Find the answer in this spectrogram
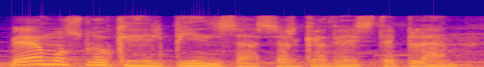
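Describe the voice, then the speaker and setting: A man's voice: on the low side, big pitch swings, moderate pace. An actor playing a commanding male rebel prince seeking counsel in an audio Bible drama. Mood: commanding, questioning. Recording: music behind.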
